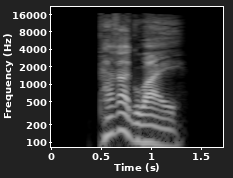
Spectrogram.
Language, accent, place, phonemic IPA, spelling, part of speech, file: German, Germany, Berlin, /ˈpa(ː)raˌɡu̯aɪ̯/, Paraguay, proper noun, De-Paraguay.ogg
- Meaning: Paraguay (a country in South America)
